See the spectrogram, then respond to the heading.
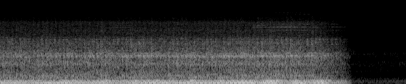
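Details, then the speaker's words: Mitsubishi Pajero with the 4M40/4D56 diesel right after a fuel filter change with the filter not pre-filled: after cranking, an uneven, lumpy idle clatter that smooths out over time. Rough idle from air in the fuel system. "So, she ran a little rough for a while, but now it's running good. Um, obviously there's air in the uh system"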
